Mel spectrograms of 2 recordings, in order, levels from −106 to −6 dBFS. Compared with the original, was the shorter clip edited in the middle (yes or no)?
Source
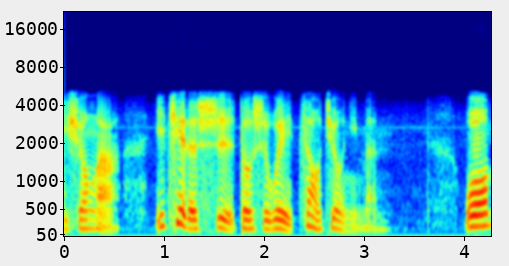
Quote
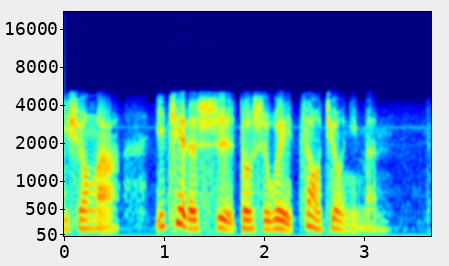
no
